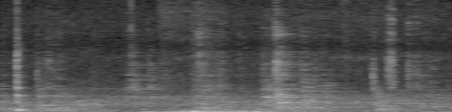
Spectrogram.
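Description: Metal tongs clicking lightly against a gas grill's grate as shrimp skewers are turned, a few separate clicks over a steady hiss.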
